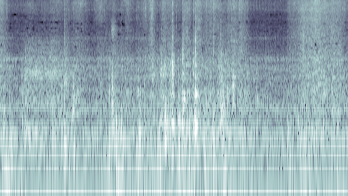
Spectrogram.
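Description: Faint handling sounds: a few soft taps and rustles as a cardboard portfolio box is folded shut and a fabric-covered journal is moved on a wooden tabletop.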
